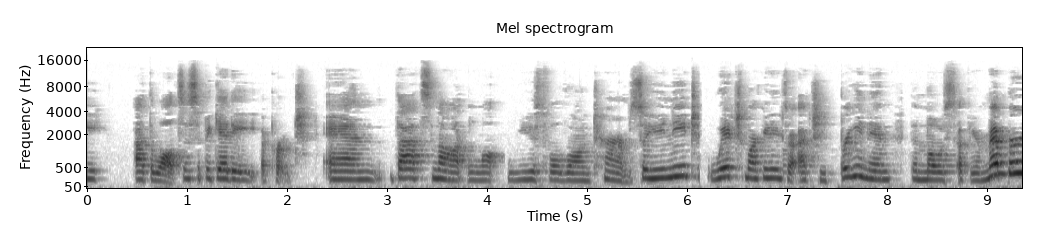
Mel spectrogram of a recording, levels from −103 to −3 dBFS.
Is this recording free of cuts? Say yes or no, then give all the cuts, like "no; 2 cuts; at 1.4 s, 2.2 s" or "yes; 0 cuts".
no; 5 cuts; at 2.3 s, 4.2 s, 6.1 s, 7.0 s, 8.1 s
